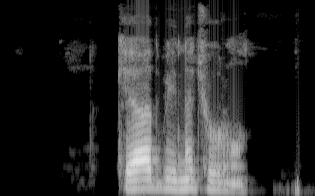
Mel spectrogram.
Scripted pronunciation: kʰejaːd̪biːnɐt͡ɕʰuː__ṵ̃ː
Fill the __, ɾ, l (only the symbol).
ɾ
